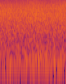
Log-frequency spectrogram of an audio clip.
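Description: Towering surf waves at Mavericks roll and crash in a steady, close, heavy roar, with wind buffeting the microphone throughout the brief moment.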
